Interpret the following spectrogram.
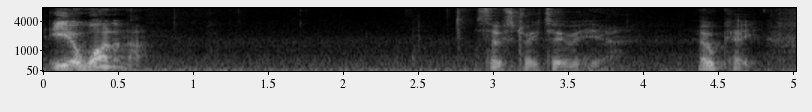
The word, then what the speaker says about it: Ioannina: I think that, I'm not going to try and pronounce the name of the place we're going to again, but Ionosis. Oh, I can't pronounce it properly. Anyway, that place, I think that was sort of over to the west. Yeah, Ioannina, that's it. Yeah, thank you very much. Thank you, Wikipedia man. Ioannina.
